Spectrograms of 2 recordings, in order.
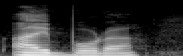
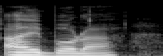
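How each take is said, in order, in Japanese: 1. 'bought'の t は、軽い L の音に聞こえます。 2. 'bought'の t は、軽い L の音に聞こえます。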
